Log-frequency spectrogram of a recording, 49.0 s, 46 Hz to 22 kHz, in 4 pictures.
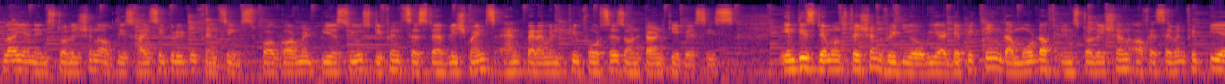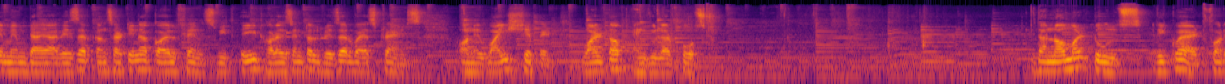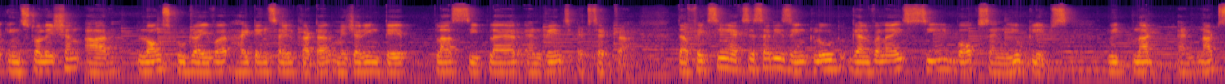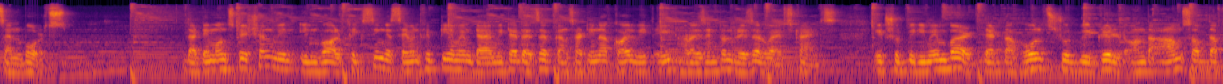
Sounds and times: Speech: 0.0s - 19.5s, 22.6s - 37.5s, 38.6s - 48.9s
Music: 0.0s - 48.9s.

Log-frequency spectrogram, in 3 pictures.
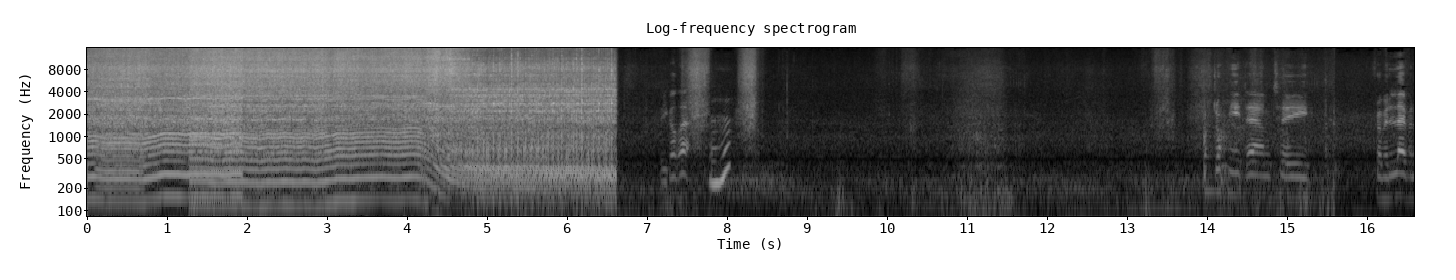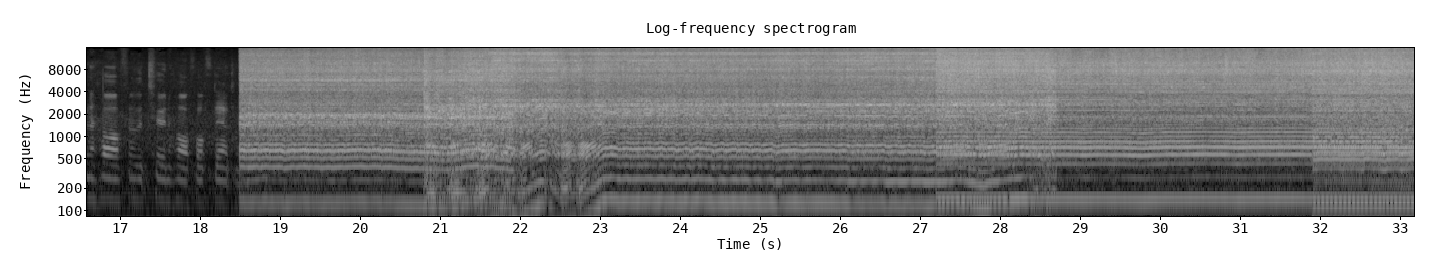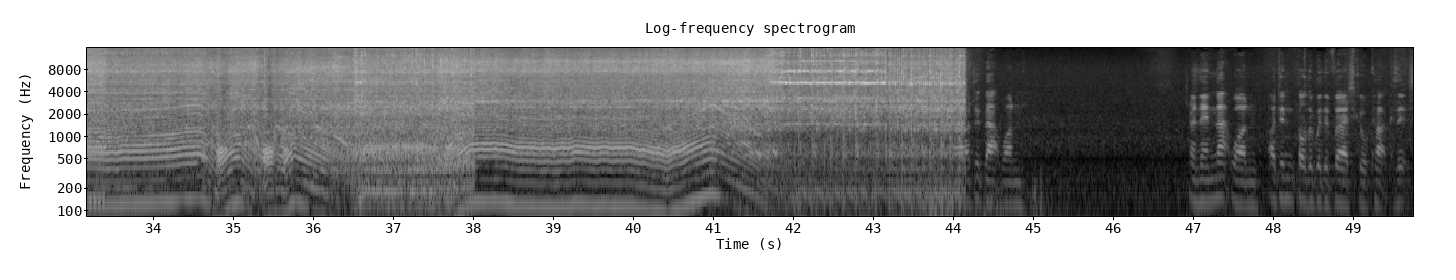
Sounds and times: Chainsaw: 0.0s - 6.7s, 18.5s - 44.2s
Outside, rural or natural: 0.0s - 49.7s
Speech: 7.2s - 8.1s, 14.0s - 15.3s, 16.1s - 18.5s, 44.2s - 44.9s, 46.9s - 49.7s
Wood: 20.8s - 22.8s, 36.2s - 38.1s, 41.4s - 44.2s.

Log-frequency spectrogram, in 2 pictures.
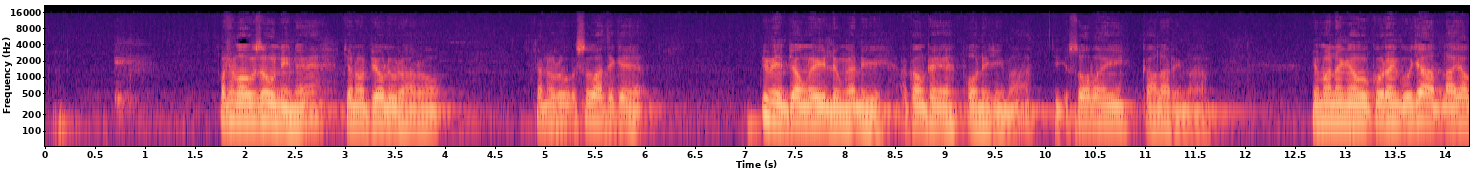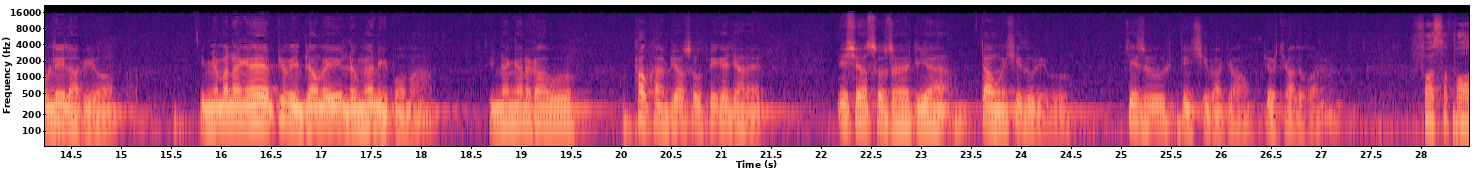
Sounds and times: Narration, monologue: 0.0s - 28.4s
Male speech, man speaking: 1.8s - 4.1s, 4.9s - 6.1s, 7.2s - 11.8s, 12.7s - 15.0s, 15.8s - 21.5s, 22.2s - 27.2s, 27.9s - 28.4s.

